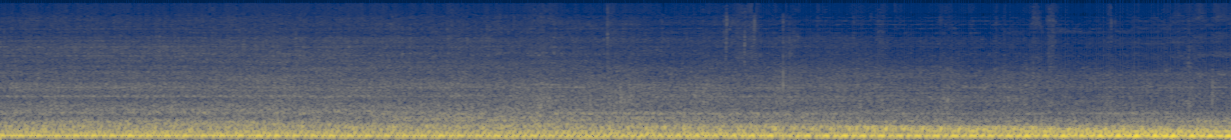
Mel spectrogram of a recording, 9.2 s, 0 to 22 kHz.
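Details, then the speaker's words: 1993 Ford F-150 V8, now warm: idle smooths into a steady, even rumble and check engine light goes out; owner suspects a vacuum leak present only when cold; normal warm idle. "and the check engine light goes out and the idle on this thing Smooths right out you hear how good this thing sounds right"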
